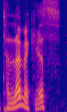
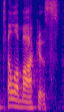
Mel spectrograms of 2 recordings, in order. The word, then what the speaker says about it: Telemachus: In meanwhile, Odysseus' son, Telemachus, played by Tom Holland, is sitting there just being like stewing, saying, "I'm old enough.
